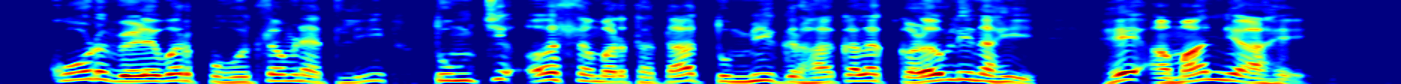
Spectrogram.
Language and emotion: Marathi, angry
